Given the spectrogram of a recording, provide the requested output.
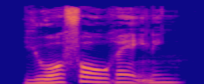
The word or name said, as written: jordforurening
